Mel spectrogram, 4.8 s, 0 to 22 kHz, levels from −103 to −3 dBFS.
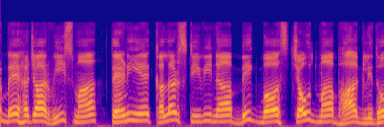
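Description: From start to finish the speech carries a rough, hissy halo and a smeared, underwater quality, plainly audible throughout, which points to Nellymoser compression, likely from the Flash-era Nellymoser Asao codec at a rate that fits about 44 kbps. Weak bands get no bits and are filled with noise. On a spectrogram, energy stops sharply at 10.6 kHz, and the bands below show grainy, blocky noise patches in place of clean harmonic detail.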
